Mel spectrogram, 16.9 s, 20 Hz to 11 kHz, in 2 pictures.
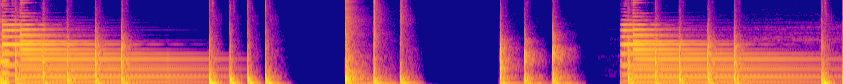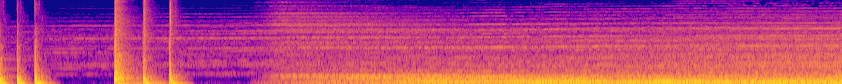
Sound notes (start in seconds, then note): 0.0 doorbell dinging; 0.0 Nick knocking; 6.2 Nick knocking continues; 6.2 doorbell dinging; 10.3 eerie dramatic music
